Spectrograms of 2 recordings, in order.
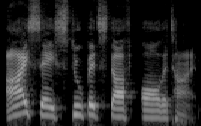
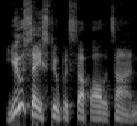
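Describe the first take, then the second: First: I punched, each word placed; stress on I. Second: You hit first and strongest, rest falling; You stressed, pointed at the listener. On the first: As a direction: lean hard on I, drawn out. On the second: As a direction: punch You, then let it fall. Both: Shown as a demonstration. Stressing who says stupid stuff.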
